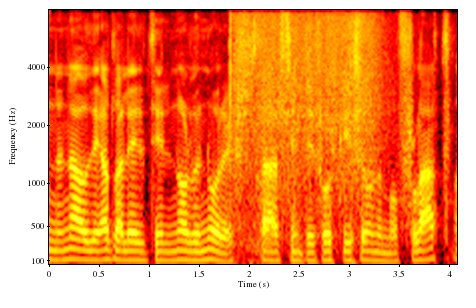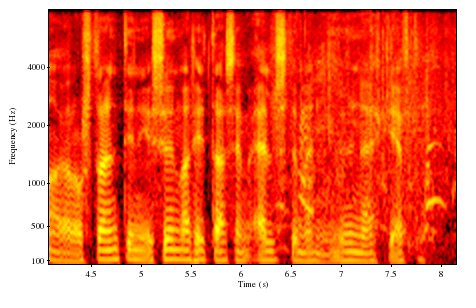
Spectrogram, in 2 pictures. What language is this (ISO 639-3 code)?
isl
